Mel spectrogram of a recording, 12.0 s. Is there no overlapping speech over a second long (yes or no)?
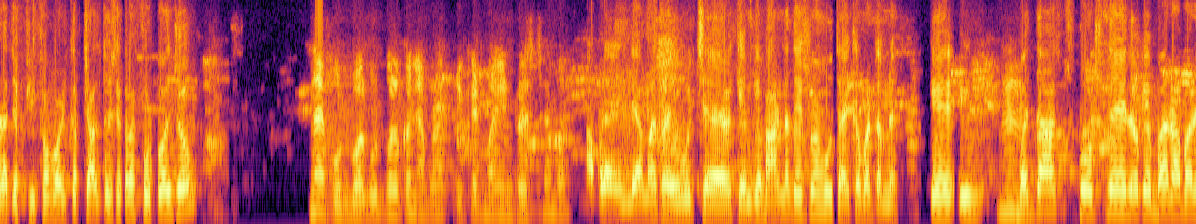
yes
